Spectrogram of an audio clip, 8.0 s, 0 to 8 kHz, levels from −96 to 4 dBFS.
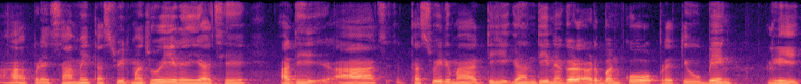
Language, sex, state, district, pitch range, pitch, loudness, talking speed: Gujarati, male, Gujarat, Gandhinagar, 140-155 Hz, 150 Hz, -19 LUFS, 110 wpm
